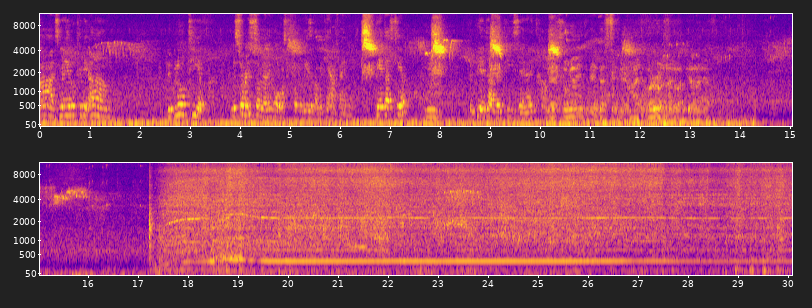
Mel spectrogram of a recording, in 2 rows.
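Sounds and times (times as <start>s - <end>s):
vacuum blower motor whine: 17.2s - 30.0s.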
